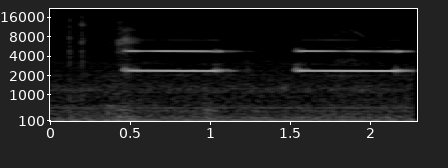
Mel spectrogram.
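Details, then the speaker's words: Diode laser with LightBurn work area set to 400 by 450, larger than actual machine: two steady high beeps from alarm buzzer, out-of-bounds travel error. "regardez quoi il se trouve que j'ai sorti la caméra ici c'est le voyant d'alarme, vous entendrez le buzzer alors regardez"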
